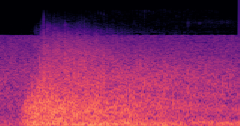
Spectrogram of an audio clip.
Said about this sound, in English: Commence countdown. You, wir, drei, zwei, Blast off!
